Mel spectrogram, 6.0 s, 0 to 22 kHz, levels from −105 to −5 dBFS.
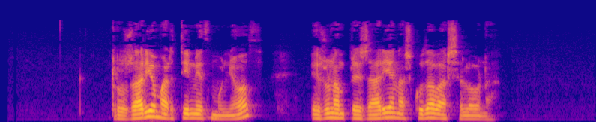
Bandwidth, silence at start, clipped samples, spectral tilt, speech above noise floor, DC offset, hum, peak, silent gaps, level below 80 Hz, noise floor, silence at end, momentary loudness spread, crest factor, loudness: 11 kHz; 1.1 s; under 0.1%; -6.5 dB/octave; 55 dB; under 0.1%; none; -6 dBFS; none; -72 dBFS; -80 dBFS; 1.05 s; 12 LU; 22 dB; -26 LUFS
